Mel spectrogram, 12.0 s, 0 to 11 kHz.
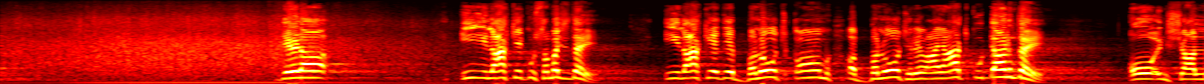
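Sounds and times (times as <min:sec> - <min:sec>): audience applause: 0:00.0 - 0:04.6.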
